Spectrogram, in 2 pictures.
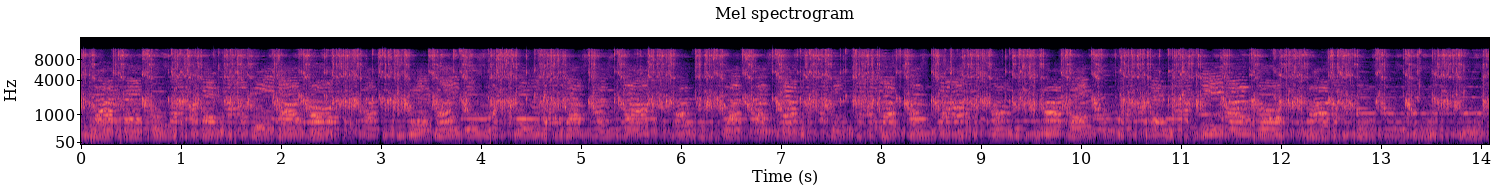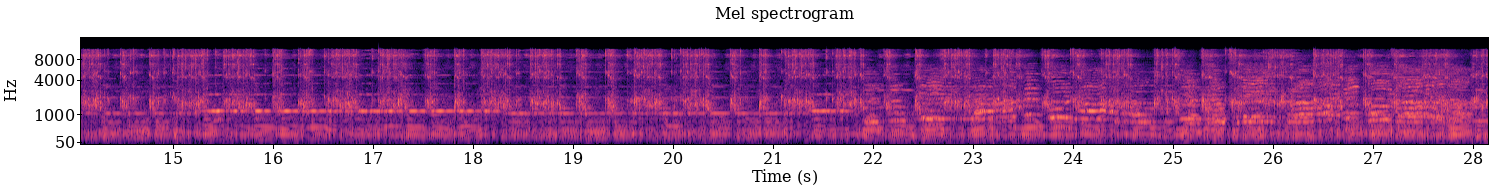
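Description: Traditional Aragonese jota music with rapid castanet clicking running through it, the dancers playing the castanets in time.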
